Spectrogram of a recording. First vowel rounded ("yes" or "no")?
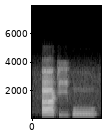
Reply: no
